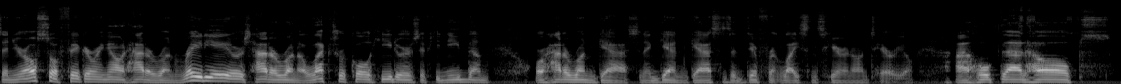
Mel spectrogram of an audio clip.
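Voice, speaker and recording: A man hosting a casual livestream and answering chat, talking in a chatty, animated way with slangy asides and plenty of fillers. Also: on the low side, dry recording.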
